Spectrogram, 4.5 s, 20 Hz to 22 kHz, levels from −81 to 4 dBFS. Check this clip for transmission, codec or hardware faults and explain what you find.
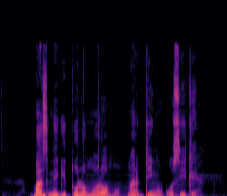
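Nothing in this speech recording points to a transmission, codec or hardware problem, so there's nothing to flag here.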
